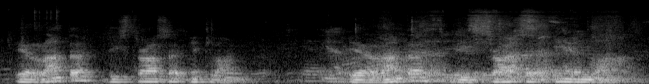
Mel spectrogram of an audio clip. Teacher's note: So we got a rolled R here, rannte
